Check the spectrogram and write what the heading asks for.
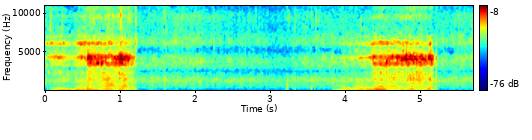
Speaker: Dog is snoring.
